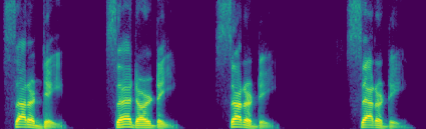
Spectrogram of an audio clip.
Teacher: দুটো ভাওয়েলের মাঝখানে টি আছে, সেটাকে ডি করতে পারবো। সো এই স্যাটারডে, আমি একটু আগে উচ্চারণ করলাম স্যাটারডে, এইটাকে এখন টি না বলে ডি বলতে হবে।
